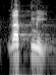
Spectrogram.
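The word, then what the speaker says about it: LAccMI: as the lakmi scheme I thought first it was lakmi but it's spelled a little differently lakmi right and uh that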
